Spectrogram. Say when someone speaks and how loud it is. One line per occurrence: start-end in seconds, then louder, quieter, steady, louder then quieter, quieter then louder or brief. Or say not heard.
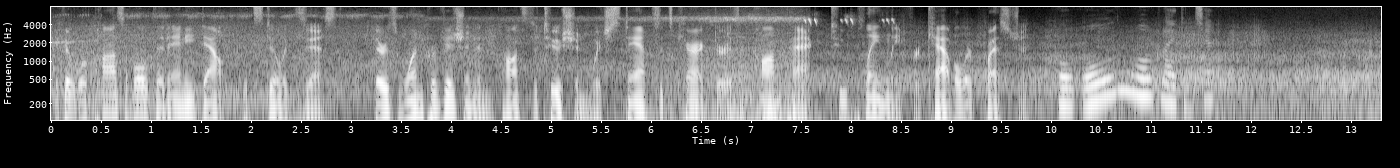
0.0-11.7 steady.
